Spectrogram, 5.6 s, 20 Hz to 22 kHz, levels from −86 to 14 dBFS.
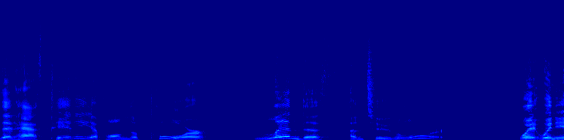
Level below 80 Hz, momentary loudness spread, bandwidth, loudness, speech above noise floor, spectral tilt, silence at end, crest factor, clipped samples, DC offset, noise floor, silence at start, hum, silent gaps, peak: under -90 dBFS; 10 LU; 17.5 kHz; -62 LUFS; 27 dB; -2 dB/octave; 0 s; 26 dB; under 0.1%; under 0.1%; -89 dBFS; 0 s; none; none; -38 dBFS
